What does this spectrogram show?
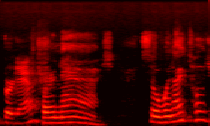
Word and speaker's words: Bernaiche: Bernaiche.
